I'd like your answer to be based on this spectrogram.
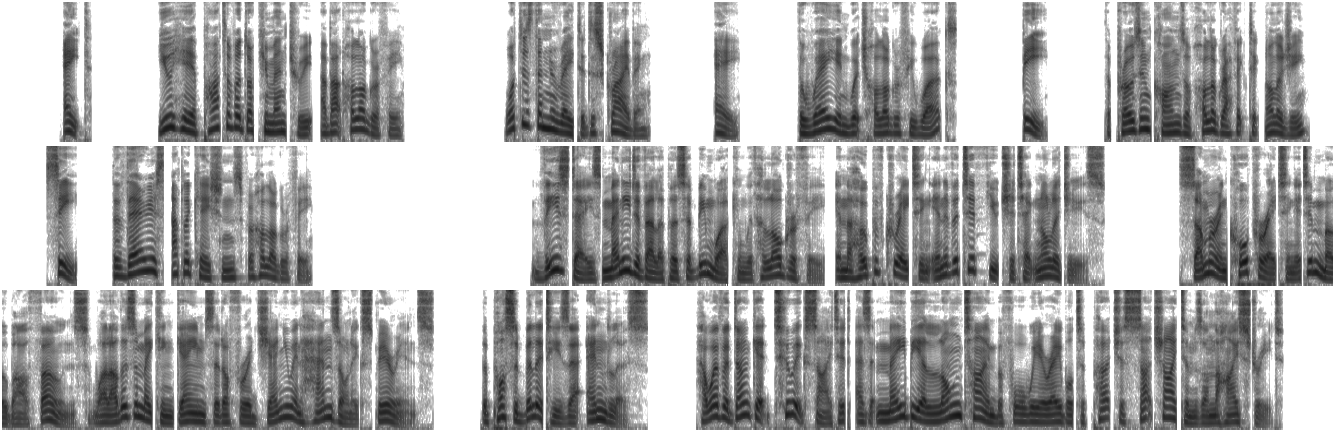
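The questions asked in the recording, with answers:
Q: What is the narrator describing?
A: C: The various applications for holography.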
